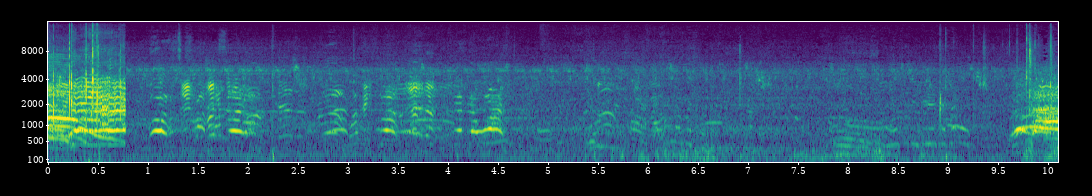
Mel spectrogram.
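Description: Players' shouts and calls on an outdoor soccer pitch, heard at a distance, with a louder close voice for about the first second and again at the very end. The sound drops abruptly about a second in, where the footage is cut.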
